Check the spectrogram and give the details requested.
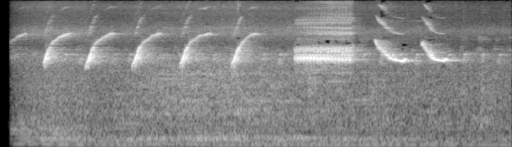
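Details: Asian pied starling singing with canary song imitations, meant as a tutor for training other birds: a run of five rising-falling whistled notes, a brief buzzy trill, then two more downslurred whistles.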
